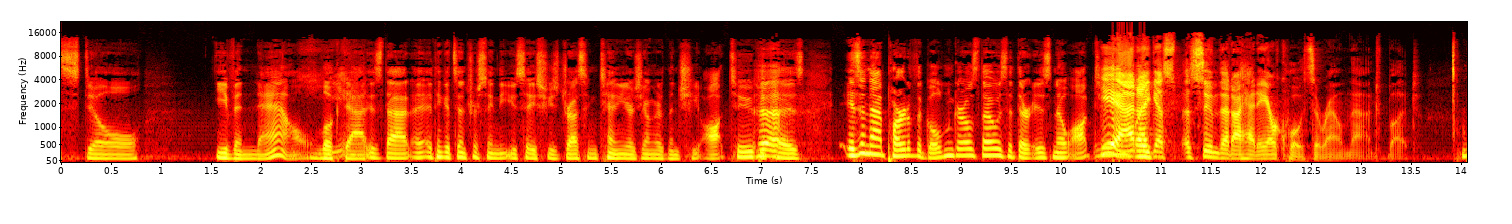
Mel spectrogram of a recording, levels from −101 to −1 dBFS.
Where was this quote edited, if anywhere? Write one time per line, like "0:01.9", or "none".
0:03.0
0:11.2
